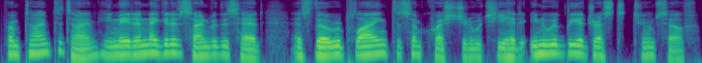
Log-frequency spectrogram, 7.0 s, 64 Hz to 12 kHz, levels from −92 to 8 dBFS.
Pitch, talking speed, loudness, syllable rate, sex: 125 Hz, 215 wpm, -20 LUFS, 5.2 syllables/s, male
